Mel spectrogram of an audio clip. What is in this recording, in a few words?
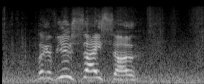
marine aussie; h2dialogue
